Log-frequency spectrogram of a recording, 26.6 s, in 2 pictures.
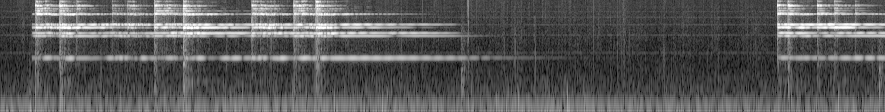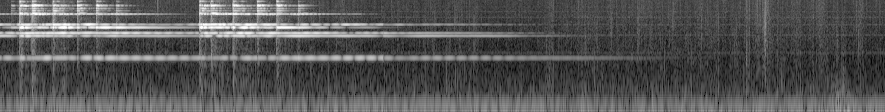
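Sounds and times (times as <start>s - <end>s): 
hand bell: 0.4s - 8.1s, 11.7s - 22.7s.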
